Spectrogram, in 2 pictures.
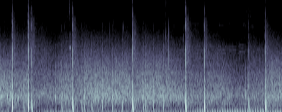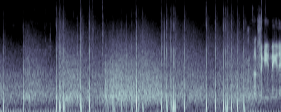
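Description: An aircraft makes a strafing gun run in a military video game, heard as a dense, irregular string of sharp cracks and bangs, some near and loud, others softer, over a steady background rumble.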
